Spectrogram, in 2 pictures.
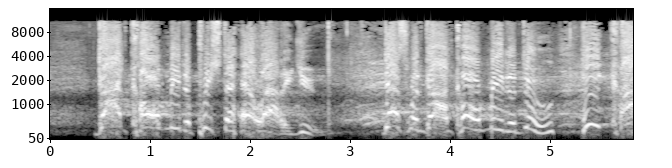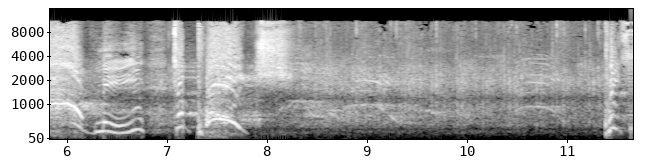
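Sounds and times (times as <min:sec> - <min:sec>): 
speech: 0:00.5 - 0:08.3
audience applauding: 0:03.0 - 0:11.6.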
